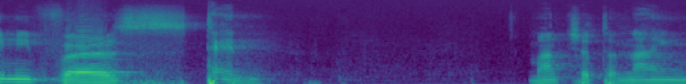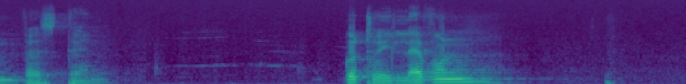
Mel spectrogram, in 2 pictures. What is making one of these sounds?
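An elderly man speaks forcefully into a microphone, in short bursts.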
